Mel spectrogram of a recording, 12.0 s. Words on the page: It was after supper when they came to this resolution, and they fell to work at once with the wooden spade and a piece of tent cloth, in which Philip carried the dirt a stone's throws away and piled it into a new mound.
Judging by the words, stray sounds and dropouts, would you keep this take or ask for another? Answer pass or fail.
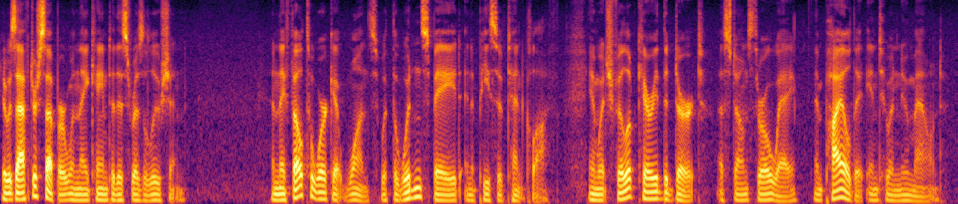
fail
